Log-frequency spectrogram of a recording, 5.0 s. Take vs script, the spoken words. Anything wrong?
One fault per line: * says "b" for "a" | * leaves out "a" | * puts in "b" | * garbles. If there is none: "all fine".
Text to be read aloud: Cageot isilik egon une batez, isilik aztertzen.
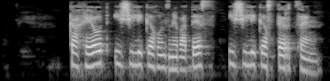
all fine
